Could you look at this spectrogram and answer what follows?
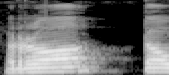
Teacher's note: इस सब का उच्चारण स्थान है मुर्धा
